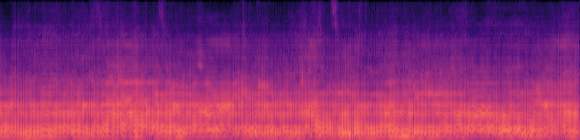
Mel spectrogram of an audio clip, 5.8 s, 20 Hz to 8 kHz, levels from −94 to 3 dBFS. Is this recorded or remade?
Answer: remade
